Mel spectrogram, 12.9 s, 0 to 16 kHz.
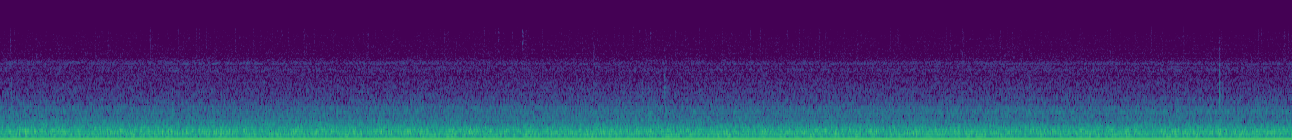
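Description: Steady low roar of engine and airflow noise inside the cabin of an Airbus A340-300 in flight, with a faint steady high whine above it.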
